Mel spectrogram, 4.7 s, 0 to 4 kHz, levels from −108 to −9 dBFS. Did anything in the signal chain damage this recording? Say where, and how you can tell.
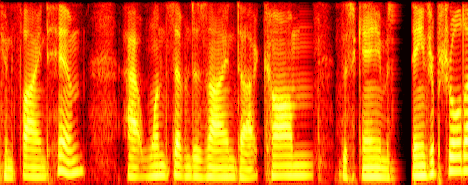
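Yes, the network stage damaged it. At 3.00 to 3.15 s the sound stalls: the last sound is carried on for about 120 ms and turned down as it goes, then the audio picks up further along, with about 120 ms missing. This is a burst of packet loss. Packets were lost or arrived too late for playout, and the receiver's concealment covered the gap by extending the last sound and fading it.

From 3.92 to 4.14 s the audio breaks again and for longer. A continuation of the last sound fades away, and about 110 ms of silence follows before the audio returns further on, with about 200 ms gone. The likely cause is a long network dropout: nothing arrived for that stretch, and concealment ran out before the stream resumed. Across the whole clip nothing is heard above 4 kHz, which fits a narrowband call codec on a normally working call path.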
